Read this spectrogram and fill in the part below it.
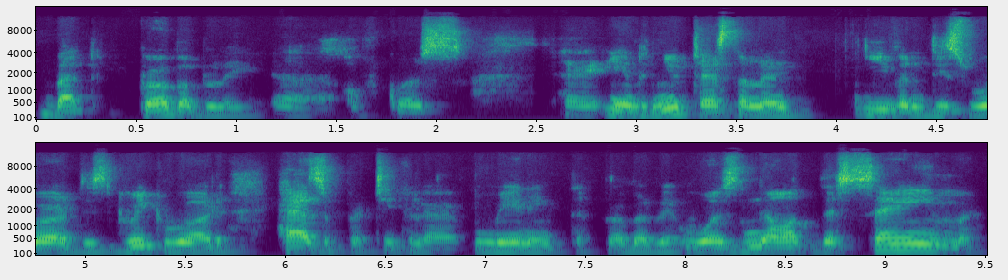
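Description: A man with an Italian accent, a non-native English speaker, explains physics and theology as an interview guest, pausing often with filler sounds and restarting his sentences. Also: mid-range voice, steady tone, mellow, rough recording. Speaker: guest scholar.

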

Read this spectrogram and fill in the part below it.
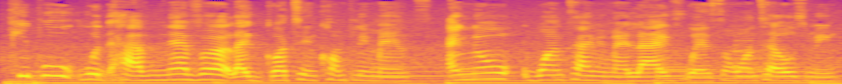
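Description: Woman, self-help podcast host, earnest coaching delivery, clear background music bed. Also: lowish voice, expressive, measured pace, rough recording. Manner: earnest, coaching, asks listeners direct questions. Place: talking alone into a microphone.

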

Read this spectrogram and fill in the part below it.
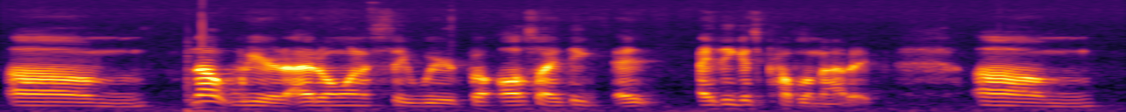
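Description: A man's voice: mid-range voice, level tone, normal speed, highs cut off. A man from Phoenix co-hosting a podcast, chatting casually and rambling through lots of fillers and self-corrections. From Phoenix, Arizona. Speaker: podcast co-host.

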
